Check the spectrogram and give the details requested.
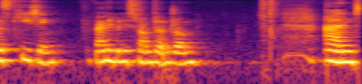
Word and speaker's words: Keating: And her name was Keating, if anybody's from Dundrum. And she, or Caton, as we pronounce it in Tipperary, it's spelled Keating, it's written down as Keating, but we pronounce it as Caton.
